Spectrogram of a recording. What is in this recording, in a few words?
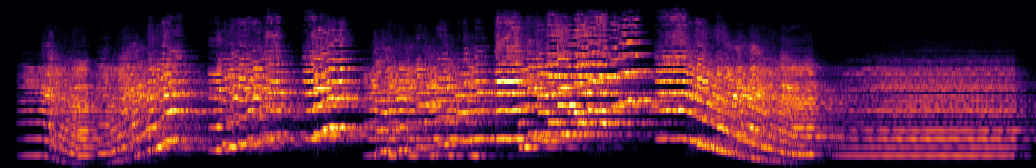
Violins Legato Runs; VSL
